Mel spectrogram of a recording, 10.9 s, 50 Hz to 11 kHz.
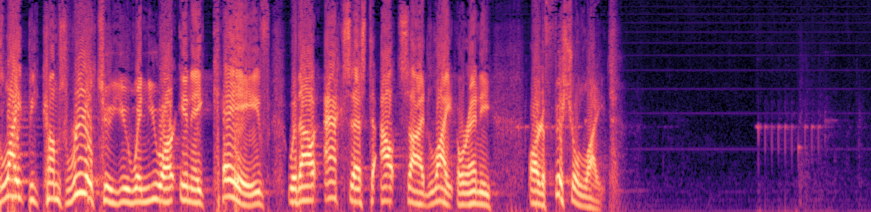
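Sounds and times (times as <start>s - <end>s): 
speech: 0.0s - 7.8s
phone ringing with electronic trill: 9.3s - 10.8s.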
